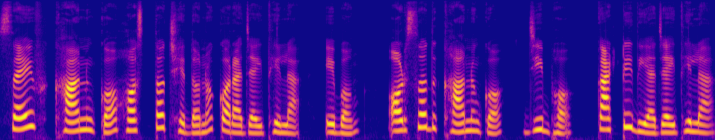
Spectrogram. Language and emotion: Odia, neutral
